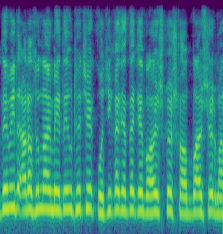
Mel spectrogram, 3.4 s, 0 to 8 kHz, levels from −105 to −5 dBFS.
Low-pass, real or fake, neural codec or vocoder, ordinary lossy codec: 7.2 kHz; fake; codec, 16 kHz, 4 kbps, FunCodec, trained on LibriTTS, 50 frames a second; none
